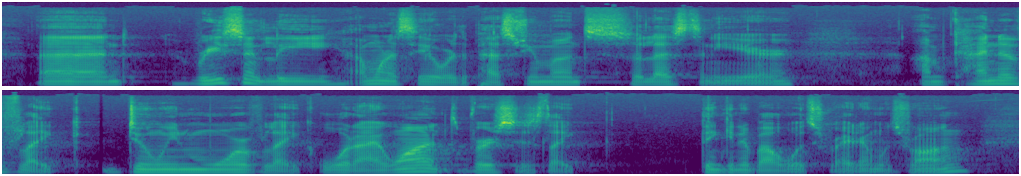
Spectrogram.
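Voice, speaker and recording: A plain, everyday voice from a man with an American accent, medium pitch, ordinary pitch variation and a moderate pace. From Laredo, Texas. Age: 20s. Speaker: photographer. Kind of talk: casual chat. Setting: studio.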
